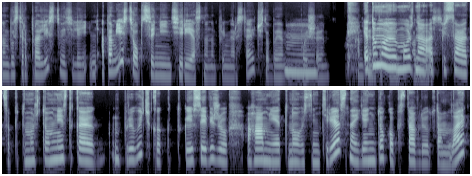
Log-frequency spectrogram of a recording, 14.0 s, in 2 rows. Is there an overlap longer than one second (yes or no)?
yes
